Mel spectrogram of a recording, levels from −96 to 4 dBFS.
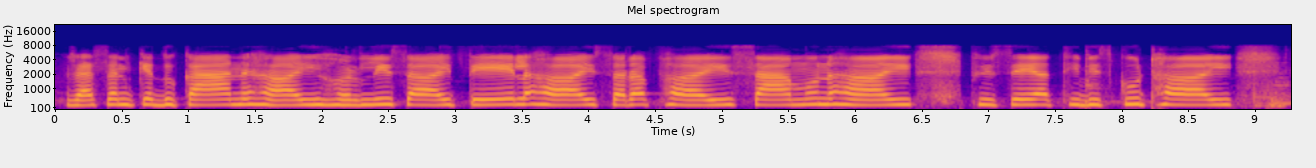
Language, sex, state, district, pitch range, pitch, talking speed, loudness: Bajjika, female, Bihar, Vaishali, 245-260 Hz, 250 Hz, 110 wpm, -17 LUFS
